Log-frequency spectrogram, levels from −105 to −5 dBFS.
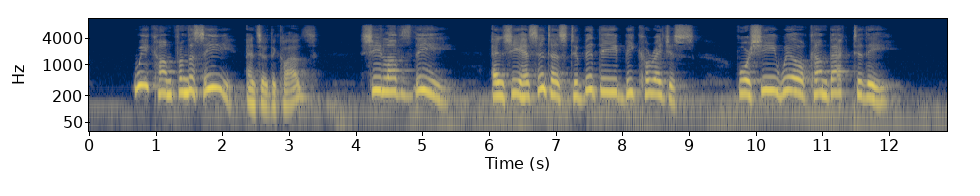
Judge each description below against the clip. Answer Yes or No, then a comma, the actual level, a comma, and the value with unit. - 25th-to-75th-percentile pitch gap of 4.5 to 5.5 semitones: Yes, average, 4.9 semitones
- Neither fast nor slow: No, slow, 130 wpm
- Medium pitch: No, high, 225 Hz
